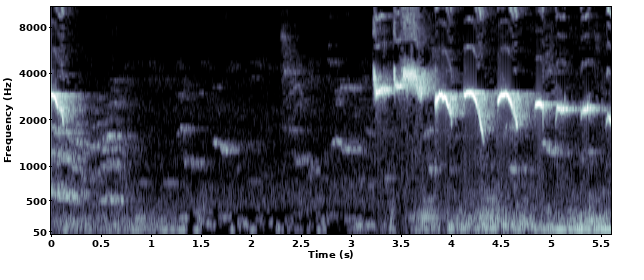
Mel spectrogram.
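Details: Orange-headed thrush song used to get caged birds singing in the morning: soft notes at first, then loud repeated looping whistles and trills, several clear rising-falling slurs in quick succession.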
